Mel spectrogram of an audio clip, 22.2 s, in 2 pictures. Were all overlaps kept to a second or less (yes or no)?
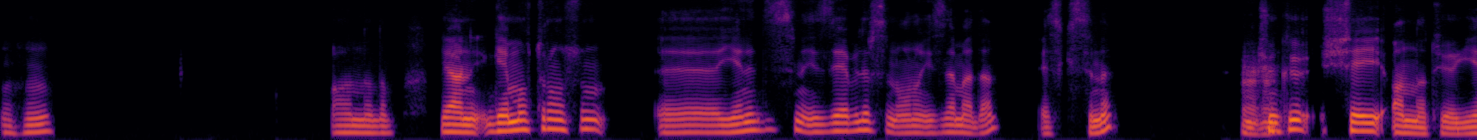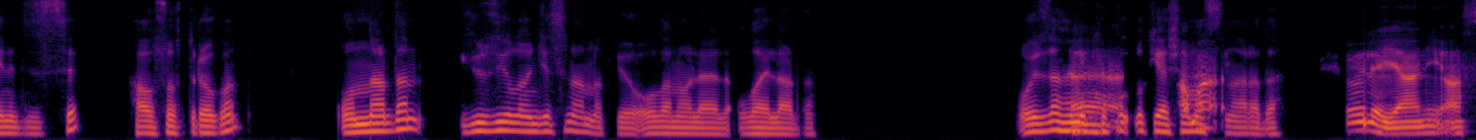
yes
